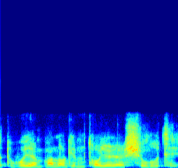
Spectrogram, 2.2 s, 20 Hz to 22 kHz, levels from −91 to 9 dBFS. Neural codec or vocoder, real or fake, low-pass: none; real; 7.2 kHz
